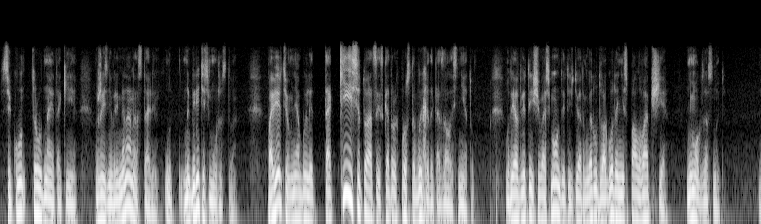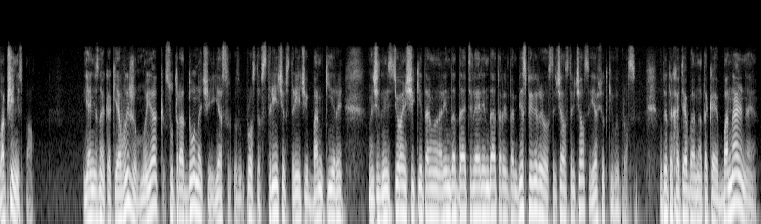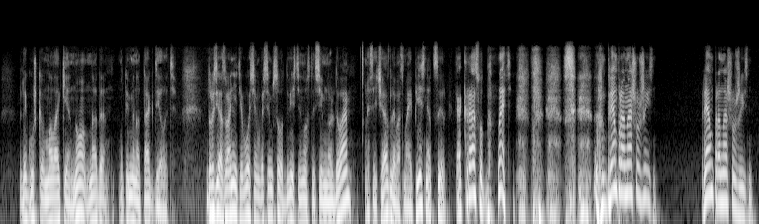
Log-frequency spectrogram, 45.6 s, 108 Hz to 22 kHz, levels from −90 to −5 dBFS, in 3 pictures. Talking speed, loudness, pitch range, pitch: 145 wpm, -15 LUFS, 100-130 Hz, 115 Hz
